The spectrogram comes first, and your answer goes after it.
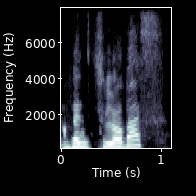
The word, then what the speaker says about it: Venslovas: Is it Venslovas? Yes, you did say it right.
